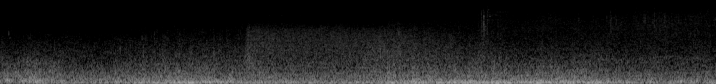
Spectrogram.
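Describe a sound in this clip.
Waves wash onto a shore in a steady rush.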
